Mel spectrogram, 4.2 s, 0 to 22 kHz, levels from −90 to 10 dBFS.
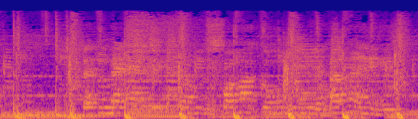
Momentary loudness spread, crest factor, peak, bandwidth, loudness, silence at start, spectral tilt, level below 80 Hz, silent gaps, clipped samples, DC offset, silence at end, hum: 4 LU; 14 dB; -2 dBFS; 15.5 kHz; -16 LUFS; 0 s; -4 dB/octave; -24 dBFS; none; under 0.1%; under 0.1%; 0 s; none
